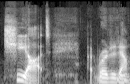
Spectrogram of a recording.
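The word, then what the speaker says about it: Cihat: His friend's name is Cihuat, c h i h a t, but pronounced Cihuat.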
